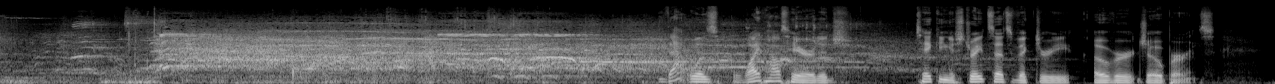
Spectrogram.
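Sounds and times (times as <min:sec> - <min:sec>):
crowd cheering and shouting after a volleyball match win: 0:00.5 - 0:10.5
speech: 0:06.7 - 0:08.5, 0:09.2 - 0:12.7.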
